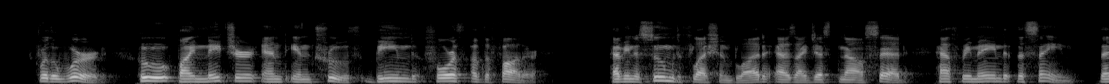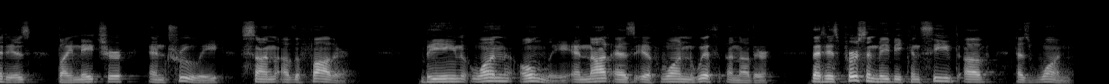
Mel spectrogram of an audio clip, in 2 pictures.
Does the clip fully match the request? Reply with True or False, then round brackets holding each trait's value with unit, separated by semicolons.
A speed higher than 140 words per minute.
True (155 wpm)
